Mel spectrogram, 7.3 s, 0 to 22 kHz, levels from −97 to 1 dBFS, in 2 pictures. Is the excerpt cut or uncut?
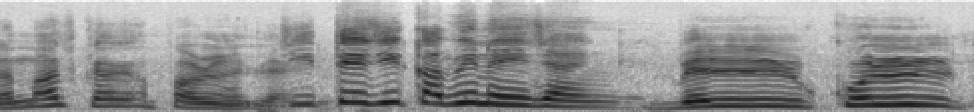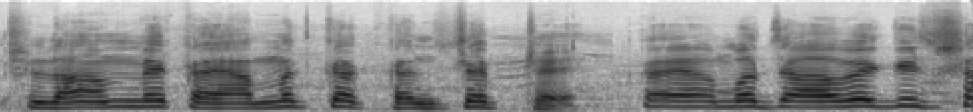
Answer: cut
